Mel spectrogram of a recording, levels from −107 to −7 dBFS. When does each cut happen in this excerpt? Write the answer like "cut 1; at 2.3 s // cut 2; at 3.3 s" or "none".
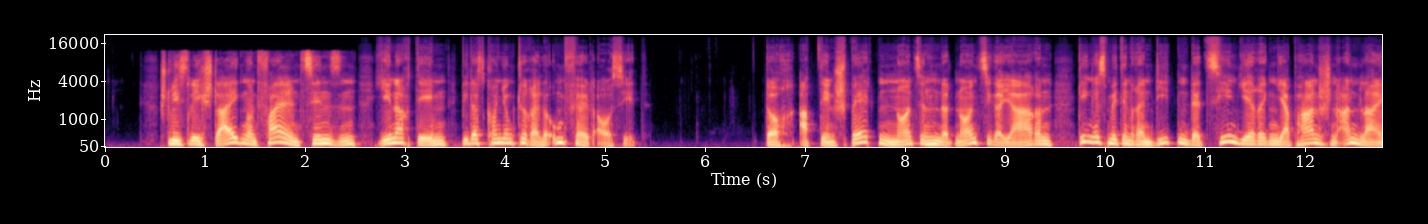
none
